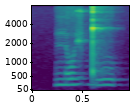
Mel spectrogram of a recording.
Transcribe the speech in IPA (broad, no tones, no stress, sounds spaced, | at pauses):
n o ʒ ɡ͡ǃ u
